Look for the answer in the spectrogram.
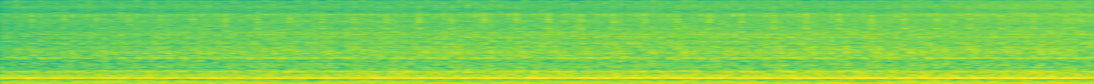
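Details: Kia Sorento petrol engine at idle with water poured on the belts: steady even idle, no belt noise; previously wet belts caused noise and battery light.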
